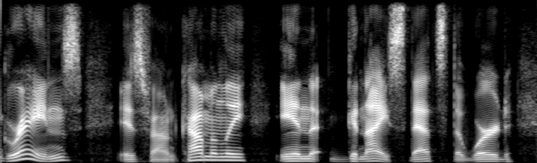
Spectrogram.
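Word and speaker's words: gneiss: is found commonly in gnice. That's the word g ne i ss. Is it pronounced nice? Well, I added the G sound to help you understand that it was different than the word nice.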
